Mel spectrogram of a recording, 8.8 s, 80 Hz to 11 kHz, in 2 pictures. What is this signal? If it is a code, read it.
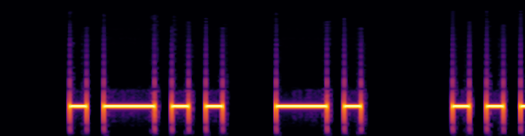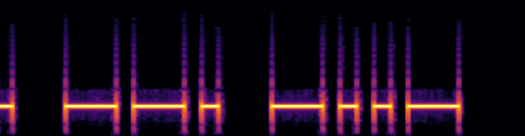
Morse code, heard as a keyed tone, about 8 wpm, 800 Hz. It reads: LNSGX
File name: CW / DET / 1 9 1500C S C 8wpm 5653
